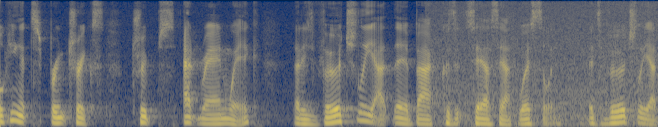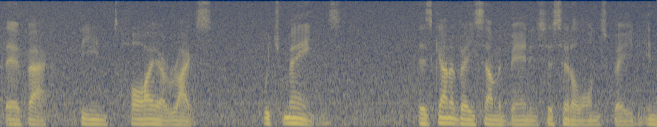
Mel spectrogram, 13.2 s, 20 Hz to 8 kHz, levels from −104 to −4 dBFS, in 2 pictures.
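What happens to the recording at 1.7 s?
Nothing goes wrong at 1.7 s: the speech there comes through intact, with no dropout, glitch or distortion.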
